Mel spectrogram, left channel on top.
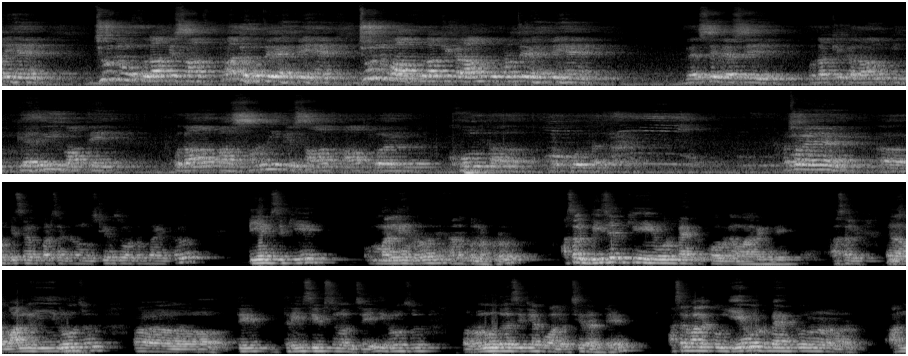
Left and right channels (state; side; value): different; both; correlation 0.01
